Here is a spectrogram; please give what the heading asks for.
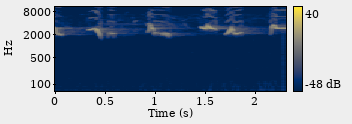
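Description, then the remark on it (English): An American robin sings a steady string of short, clear caroling phrases, about five in quick succession with brief pauses between, fairly loud with no other sounds. “Once more, here's the long-winded robin.”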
